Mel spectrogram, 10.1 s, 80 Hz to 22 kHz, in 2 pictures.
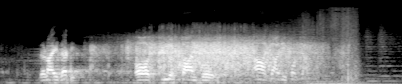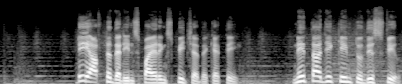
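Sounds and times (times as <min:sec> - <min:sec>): background noise: 0:00.0 - 0:04.5
man's speech on old recording: 0:00.5 - 0:04.1, 0:08.7 - 0:10.0.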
